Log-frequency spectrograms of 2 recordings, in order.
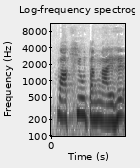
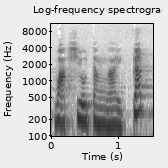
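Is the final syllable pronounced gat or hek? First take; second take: hek; gat. First: The final syllable is pronounced hek. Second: The final syllable is pronounced gat. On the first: This reading breaks the rhyme. The speaker calls it wrong. "咁就唔押韵" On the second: This reading makes the line rhyme. The speaker calls it right. "应该呢系读口吉……然后至押韵"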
